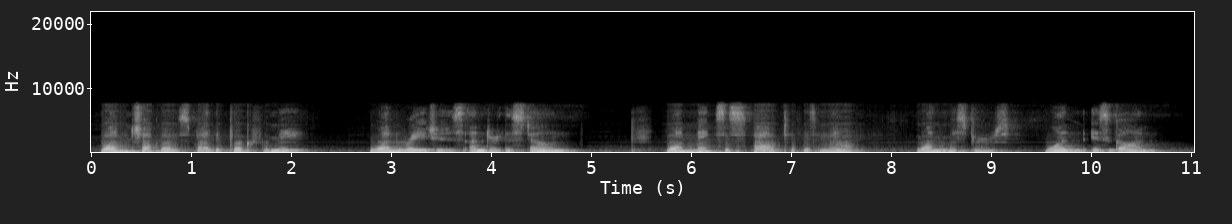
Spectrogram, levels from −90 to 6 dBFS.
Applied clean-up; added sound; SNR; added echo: neural separator model SepFormer DNS4.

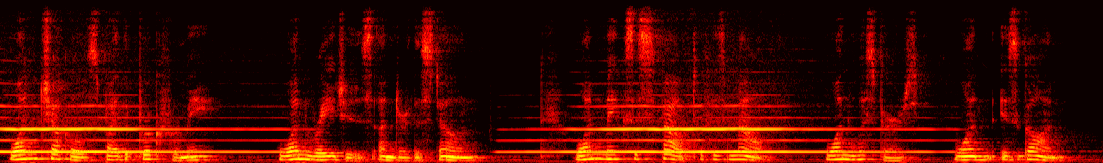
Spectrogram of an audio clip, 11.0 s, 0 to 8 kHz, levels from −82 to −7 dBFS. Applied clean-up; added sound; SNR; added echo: none; Wind instrument, woodwind instrument; 0 dB; reverberation time 2.3 s.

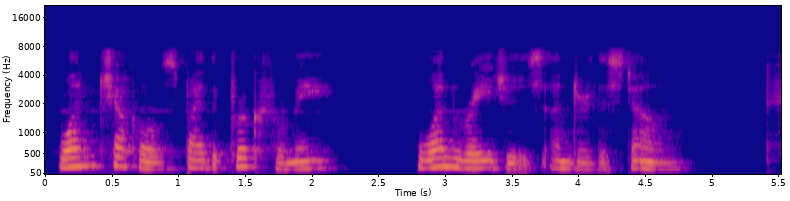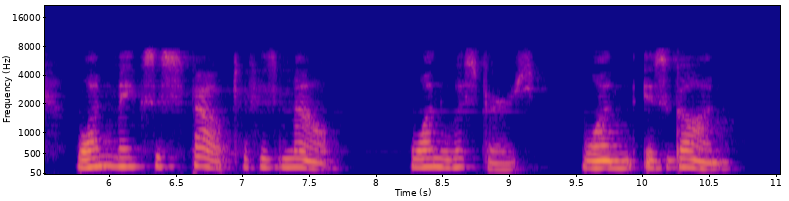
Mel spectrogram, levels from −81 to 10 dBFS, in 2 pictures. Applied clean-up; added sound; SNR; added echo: neural mask model DeepFilterNet 3.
